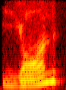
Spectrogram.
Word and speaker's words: yuan: Am I pronouncing that correctly? – Yen. – Yen? They spell it Y-U-A-N. – Yen. – It's not Y-E. – Right. No, it's still yen. It's still yen. – That's not spelled yen. – Oh, I'm sorry. It's yuan. It's yuan.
